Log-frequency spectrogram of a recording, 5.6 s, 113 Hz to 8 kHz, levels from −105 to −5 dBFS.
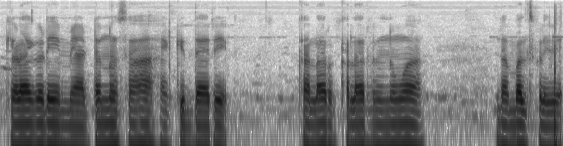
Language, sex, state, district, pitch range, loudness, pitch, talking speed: Kannada, male, Karnataka, Dharwad, 105-110 Hz, -21 LUFS, 110 Hz, 95 wpm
